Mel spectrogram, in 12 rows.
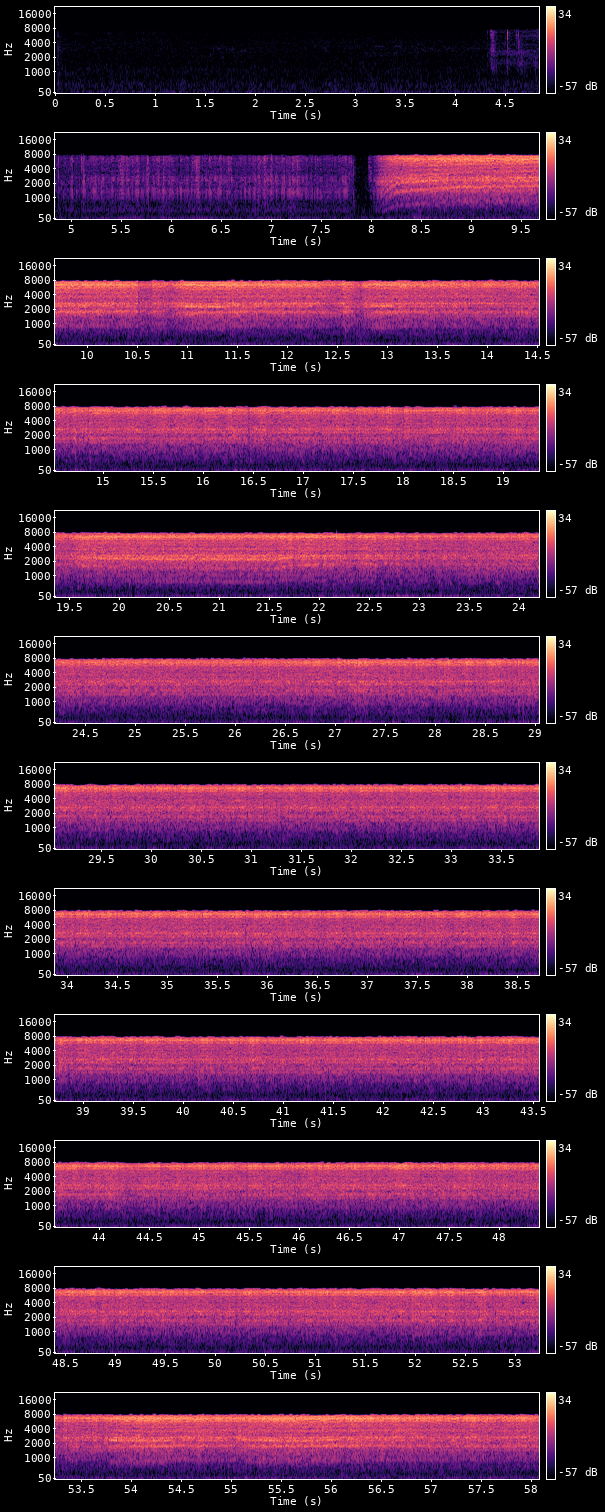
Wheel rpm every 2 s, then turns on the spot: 0, 0, 10, 20, 170, 230, 230, 230, 230, 220, 220, 230, 230, 230, 230, 230, 230, 230, 230, 230, 230, 230, 230, 230, 230, 230, 230, 220, 230.
none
